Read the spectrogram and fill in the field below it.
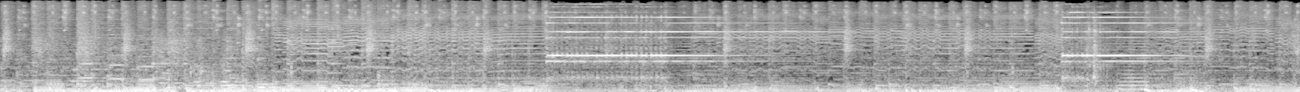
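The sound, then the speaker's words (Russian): A telephone rings loudly in two long bursts separated by a pause, its bright bell tone standing out over a dense, busy background of layered sound. “Алло. Мсье Дюваль у телефона.”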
